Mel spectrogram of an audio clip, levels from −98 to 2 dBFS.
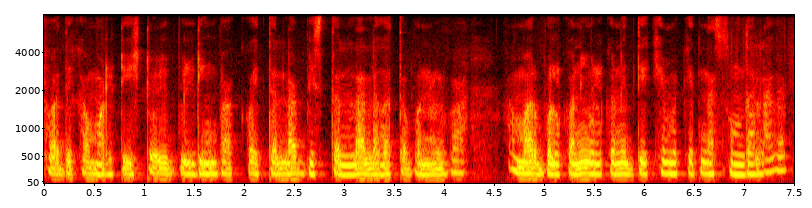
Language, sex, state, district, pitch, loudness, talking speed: Hindi, male, Uttar Pradesh, Varanasi, 185 Hz, -26 LUFS, 170 wpm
